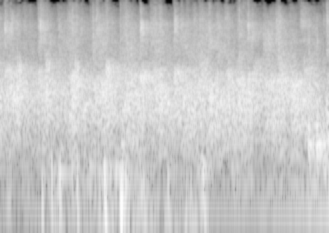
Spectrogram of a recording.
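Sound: audience applauding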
